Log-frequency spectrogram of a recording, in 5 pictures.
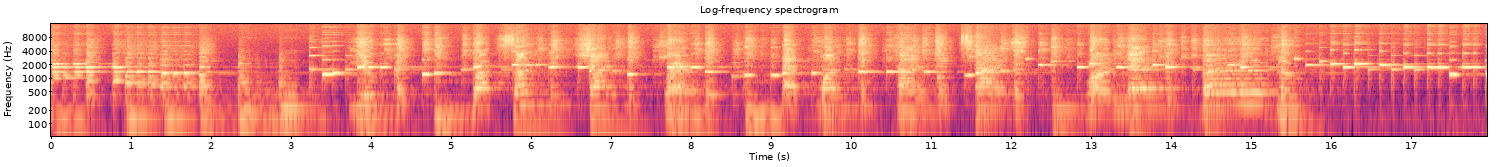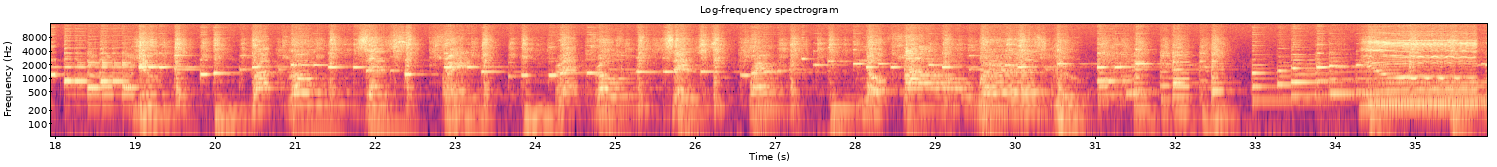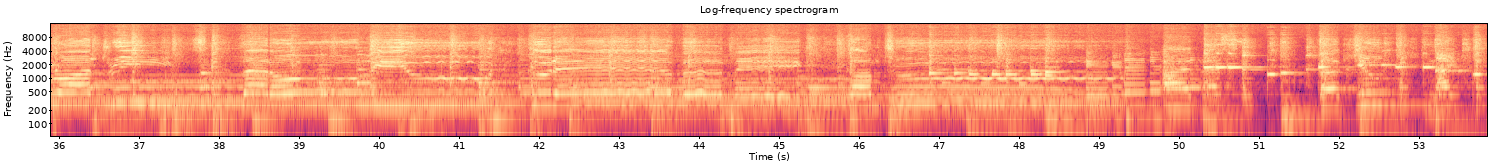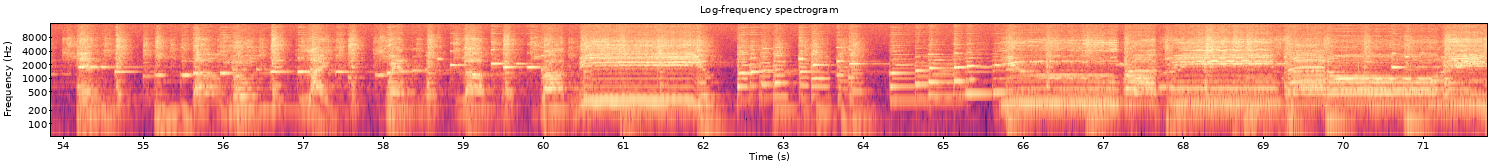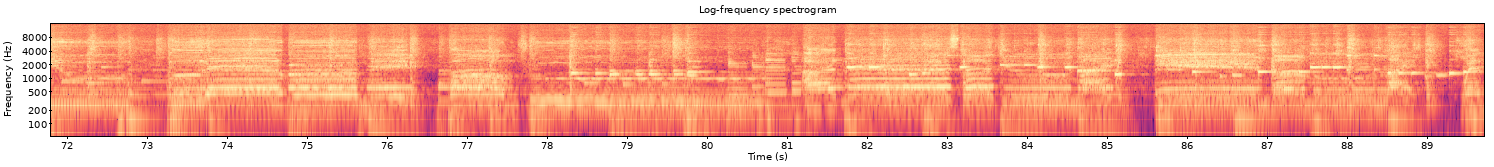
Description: SOUL / RHYTHM & BLUES / JUMP BLUES
58年リリースのジャンプ・ブルース〜R&Bダンサー！
ブギー・ウギーの流れを汲んだアップテンポ・ジャンプ・チューンで、ピアノとホーンの掛け合いが最高に楽しい内容。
